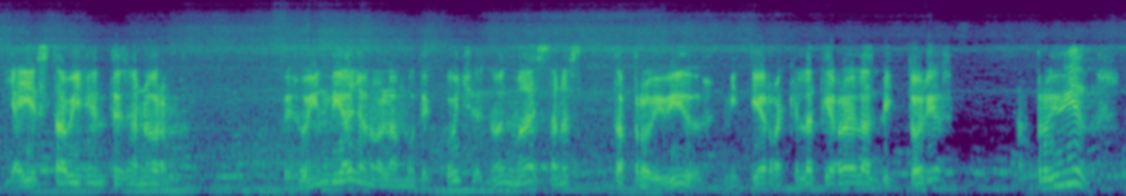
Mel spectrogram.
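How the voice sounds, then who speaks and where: Man, law lecturer, measured and deliberate, mid-pitched voice. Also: lively intonation, pushed and bright, a little hiss or hum, low-quality recording. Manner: slow, deliberate, pausing between phrases. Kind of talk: university lecture.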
